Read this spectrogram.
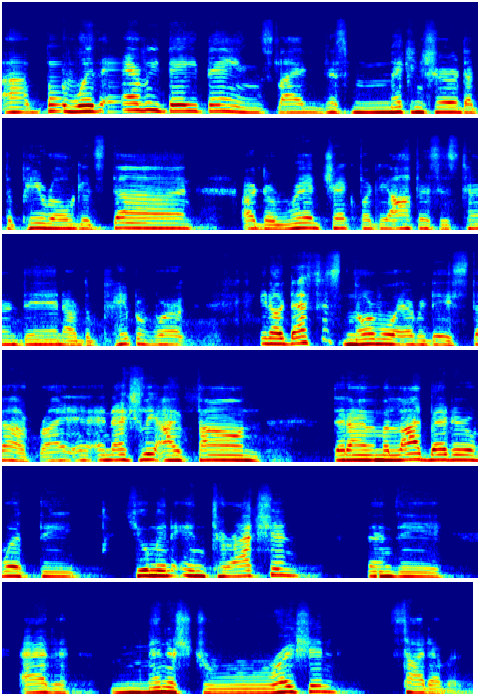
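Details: Stuttering in an adult man who stutters.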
